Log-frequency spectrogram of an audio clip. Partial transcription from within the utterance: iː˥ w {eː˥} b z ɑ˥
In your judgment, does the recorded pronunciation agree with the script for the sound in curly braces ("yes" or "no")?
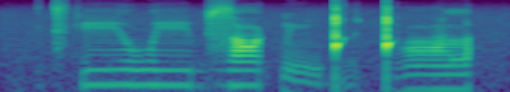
no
